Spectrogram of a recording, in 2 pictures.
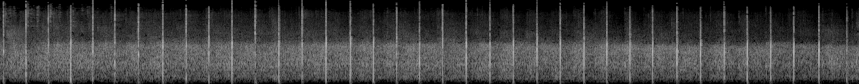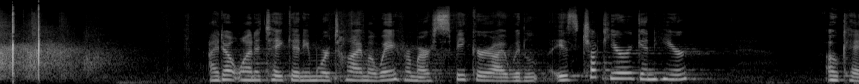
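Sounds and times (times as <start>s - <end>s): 
audience applause: 0.0s - 9.7s
speech: 10.8s - 15.6s, 16.9s - 17.1s.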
